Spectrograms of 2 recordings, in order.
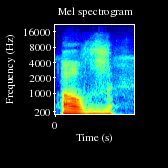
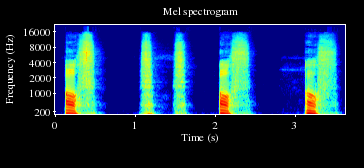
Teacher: If there's one F, of, then there's vibration in your throat. So you should be able to put your hand, do it now, put your hand on your throat, garganta, very gently, and say the word of.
